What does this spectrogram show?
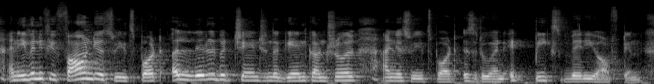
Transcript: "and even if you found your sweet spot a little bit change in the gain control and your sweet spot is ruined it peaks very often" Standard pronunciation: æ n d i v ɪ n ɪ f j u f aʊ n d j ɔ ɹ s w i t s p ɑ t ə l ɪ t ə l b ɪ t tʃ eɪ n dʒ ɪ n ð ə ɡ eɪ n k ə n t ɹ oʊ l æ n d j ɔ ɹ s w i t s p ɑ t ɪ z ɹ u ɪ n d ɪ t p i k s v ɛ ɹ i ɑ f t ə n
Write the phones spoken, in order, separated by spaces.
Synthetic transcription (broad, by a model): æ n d i v ɪ n ɪ f j u f aʊ n d j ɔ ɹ s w i t s p ɑ t ə l ɪ t ə l b ɪ t tʃ eɪ n dʒ ɪ n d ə ɡ eɪ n k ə n t ɹ oʊ l æ n d j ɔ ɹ s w i t s p ɑ t ɪ z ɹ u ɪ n ɪ t p i k s v ɛ ɹ i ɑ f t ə n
